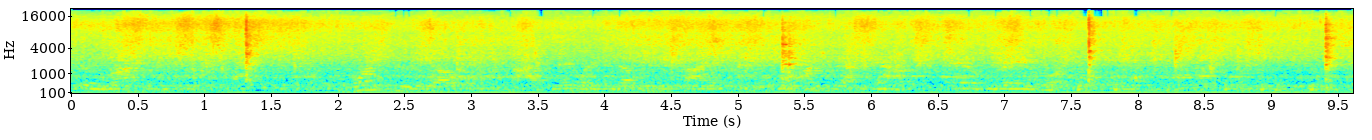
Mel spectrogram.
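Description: Garlic powder mixed into food sizzling in a breakfast pan, with a steady dense frying hiss and occasional scraping taps of a utensil, a voice speaking softly underneath.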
